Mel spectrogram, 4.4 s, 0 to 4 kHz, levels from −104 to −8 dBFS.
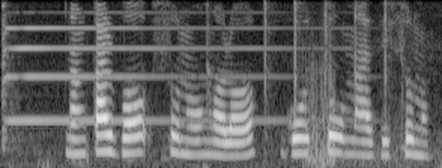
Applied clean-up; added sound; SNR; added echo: none; Fire + Bowed string instrument; 14 dB; none.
